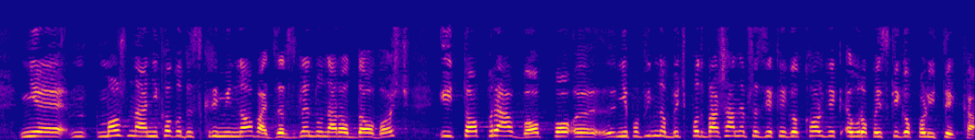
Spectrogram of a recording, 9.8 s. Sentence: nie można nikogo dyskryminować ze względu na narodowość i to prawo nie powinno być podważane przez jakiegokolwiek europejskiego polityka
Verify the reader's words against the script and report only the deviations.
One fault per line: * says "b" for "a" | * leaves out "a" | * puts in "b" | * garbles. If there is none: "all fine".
all fine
